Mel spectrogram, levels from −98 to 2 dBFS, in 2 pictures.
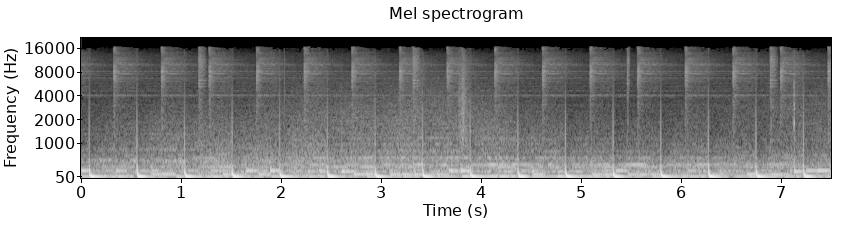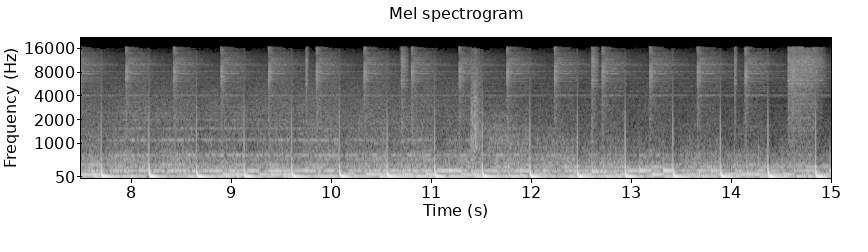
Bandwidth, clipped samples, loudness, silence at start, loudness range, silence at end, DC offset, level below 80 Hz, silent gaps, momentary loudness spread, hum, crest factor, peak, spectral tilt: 17 kHz; under 0.1%; -18 LUFS; 0 s; 1 LU; 0 s; under 0.1%; -18 dBFS; none; 3 LU; none; 12 dB; -2 dBFS; -6.5 dB/octave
